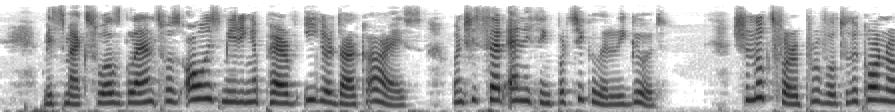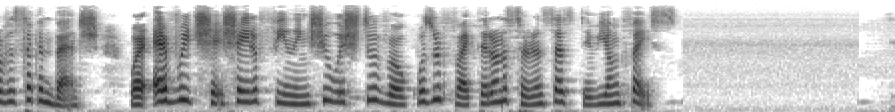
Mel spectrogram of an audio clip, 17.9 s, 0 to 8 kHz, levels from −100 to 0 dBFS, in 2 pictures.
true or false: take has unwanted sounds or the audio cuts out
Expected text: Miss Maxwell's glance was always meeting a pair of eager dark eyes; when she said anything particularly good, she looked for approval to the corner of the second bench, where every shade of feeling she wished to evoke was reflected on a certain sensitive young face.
false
